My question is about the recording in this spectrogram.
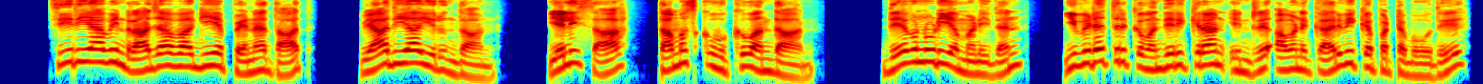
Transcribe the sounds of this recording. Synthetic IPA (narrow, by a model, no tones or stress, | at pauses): siːɾɪjaːʋɪnɾaːd͡ʒaːʋaːɣɪjɐpɛnɐðaːt̪ | ʋɪjaːðɪjaːjɪɾɯnd̪a̰ːn | ɛlɪsaː | t̪ɐmɐskɯʋɯkːɯʋɐnd̪a̰ːn | d̪eːʋɐnɯɽɐjɐmɐnɪðɐn | ɪʋːɪɽɐt̪ːɪrkɯʋɐnd̪ɪɾɯkːɪɾaːnʔɛndrɯʔɐʋɐnɯkːɯɐɾɪʋɪkːɐpːɐʈːɐpoːðɯ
